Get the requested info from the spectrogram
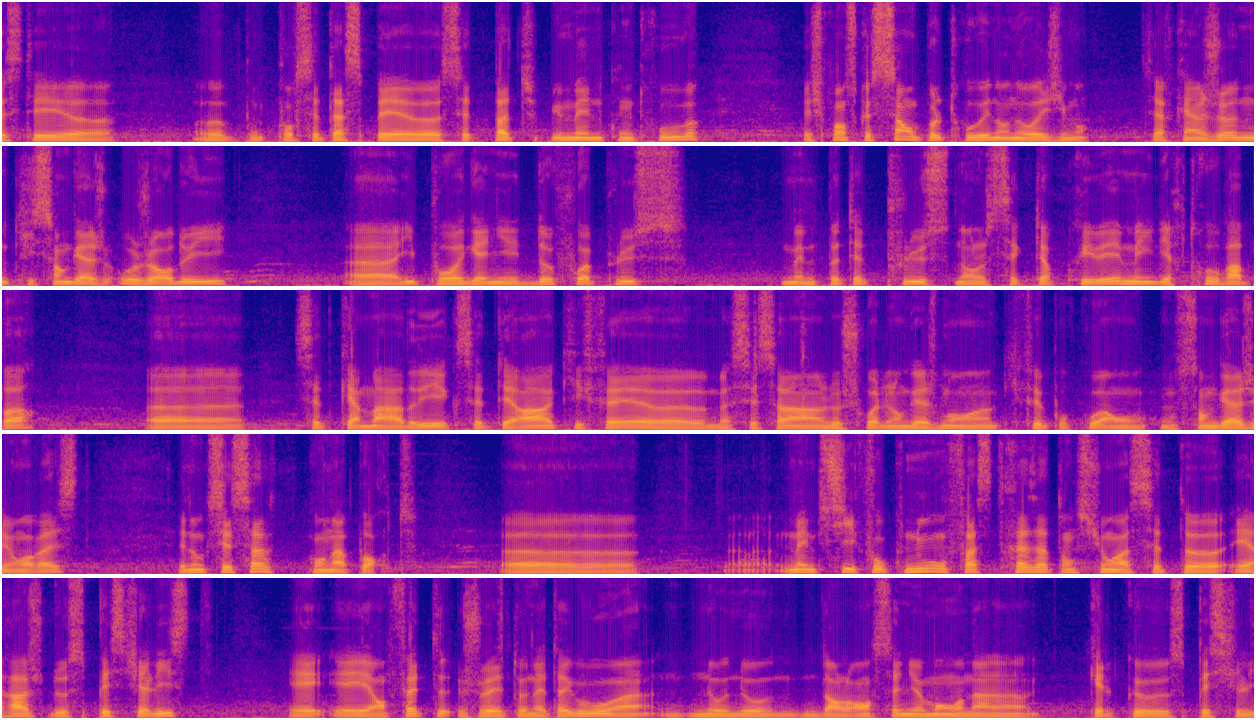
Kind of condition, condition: setting, busy venue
